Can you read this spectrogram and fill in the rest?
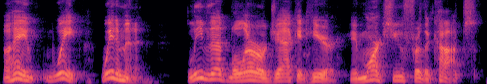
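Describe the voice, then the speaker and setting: An actor playing a wisecracking, world-weary private detective in a noir radio drama, wry and sardonic. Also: male voice, mid-range voice, very animated, normal speed, a bit bright, husky. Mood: casual, wry. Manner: wry, sardonic, clipped tough talk. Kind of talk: old-time radio noir acting and first-person narration.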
